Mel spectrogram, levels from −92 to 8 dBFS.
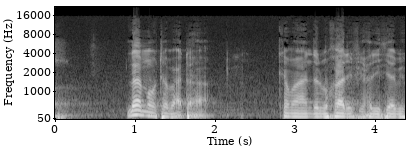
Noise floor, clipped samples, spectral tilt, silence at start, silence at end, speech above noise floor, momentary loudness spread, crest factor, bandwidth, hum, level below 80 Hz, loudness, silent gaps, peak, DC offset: -42 dBFS; 0.2%; -7 dB/octave; 0 s; 0 s; 32 dB; 10 LU; 12 dB; 12 kHz; none; -30 dBFS; -12 LUFS; none; 0 dBFS; under 0.1%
